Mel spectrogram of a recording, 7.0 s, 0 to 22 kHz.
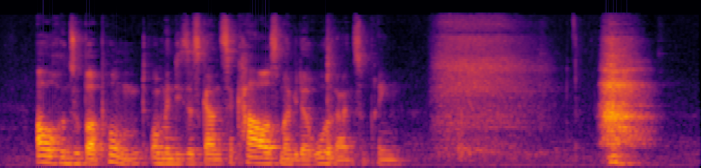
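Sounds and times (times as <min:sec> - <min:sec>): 
speech: 0:00.4 - 0:04.7
deep deliberate breath in and out: 0:04.3 - 0:06.7.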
